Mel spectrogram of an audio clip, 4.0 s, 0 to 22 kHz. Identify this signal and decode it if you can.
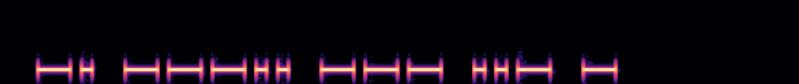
Morse code, heard as a keyed tone, about 22 wpm, 700 Hz. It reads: N8OUT
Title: USA Callsign DE Callsign - 5 Characters - 22wpm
